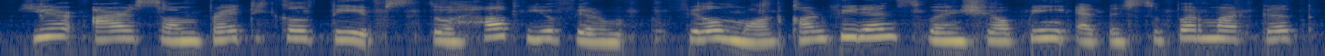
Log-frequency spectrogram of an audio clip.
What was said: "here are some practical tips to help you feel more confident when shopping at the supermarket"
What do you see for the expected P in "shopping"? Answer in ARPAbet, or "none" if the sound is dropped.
P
